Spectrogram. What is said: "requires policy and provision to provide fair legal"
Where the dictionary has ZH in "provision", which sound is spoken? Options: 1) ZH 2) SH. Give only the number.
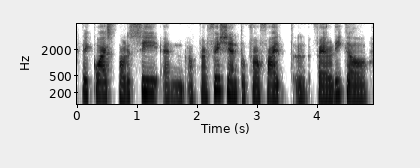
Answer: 2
